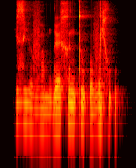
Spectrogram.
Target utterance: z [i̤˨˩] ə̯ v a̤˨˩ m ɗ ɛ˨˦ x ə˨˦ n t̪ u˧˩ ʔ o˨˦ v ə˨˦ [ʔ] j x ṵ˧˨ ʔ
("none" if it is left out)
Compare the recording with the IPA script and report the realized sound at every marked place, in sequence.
i̤˨˩, none

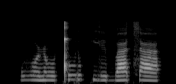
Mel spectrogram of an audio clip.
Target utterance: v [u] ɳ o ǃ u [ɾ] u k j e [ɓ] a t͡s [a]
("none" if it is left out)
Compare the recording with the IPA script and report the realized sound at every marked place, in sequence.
o, ɾ, b, a

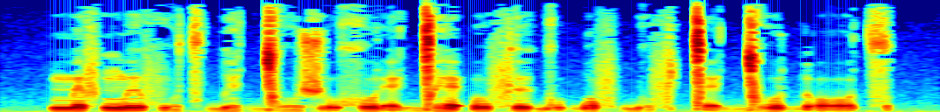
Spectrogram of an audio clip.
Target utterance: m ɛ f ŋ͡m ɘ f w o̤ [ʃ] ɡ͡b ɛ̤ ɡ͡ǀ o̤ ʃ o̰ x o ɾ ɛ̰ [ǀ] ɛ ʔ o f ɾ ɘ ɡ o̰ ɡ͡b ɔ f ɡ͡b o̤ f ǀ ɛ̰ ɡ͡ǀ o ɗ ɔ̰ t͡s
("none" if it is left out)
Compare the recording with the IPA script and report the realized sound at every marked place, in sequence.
t͡s, ɡ͡ǀ

